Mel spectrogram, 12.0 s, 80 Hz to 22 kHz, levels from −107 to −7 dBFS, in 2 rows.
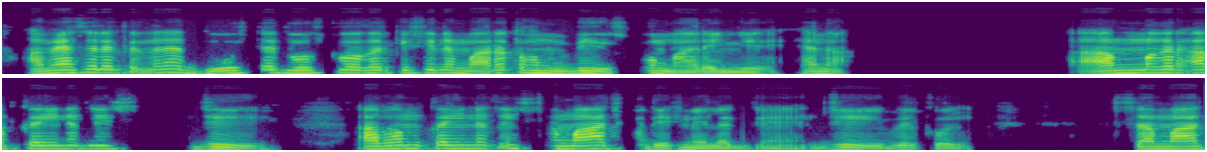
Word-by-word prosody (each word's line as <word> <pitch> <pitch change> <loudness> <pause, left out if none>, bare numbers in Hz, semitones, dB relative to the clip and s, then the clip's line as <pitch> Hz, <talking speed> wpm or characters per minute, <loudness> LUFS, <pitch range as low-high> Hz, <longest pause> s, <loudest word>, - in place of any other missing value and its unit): हमें 150 +7 +6
ऐसा 165 +3 +1
लगता 170 -1 +1
था - - -1
ना 180 0 +4
दोस्त 140 +3 -2
है, 165 - +2
दोस्त 145 0 0
को 160 -1 +3
अगर 155 +1 +1
किसी 155 0 -3
ने 155 - +1
मारा 130 +4 +3
तो 160 - -1
हम 135 -3 +2
भी 135 -2 +3
उसको 135 +3 -4
मारेंगे। 105 -3 -1 0.2
है 125 - -1
ना? 115 -6 -4 1.2
अ, 135 - +5
मगर 165 +3 +3
अब 165 - -1
कहीं 170 0 +2
न 170 0 -1
कहीं 165 0 -1
स 160 +1 -11 0.3
जी, 135 - +3 0.7
अब 155 +1 +5
हम 175 0 +1
कहीं 175 0 +2
न 175 0 -1
कहीं 180 - -4
समाज 165 -1 +3
को 125 - -12
देखने 115 -2 -2
लग 95 -3 -4
गए - - -8
हैं। - - -11
जी, 115 -2 -2
बिल्कुल। 115 -3 -7 0.8
समाज 140 0 +4
145 Hz, 210 wpm, -23 LUFS, 125-165 Hz, 1.2 s, हमें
